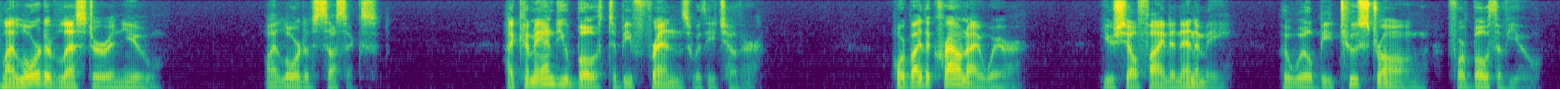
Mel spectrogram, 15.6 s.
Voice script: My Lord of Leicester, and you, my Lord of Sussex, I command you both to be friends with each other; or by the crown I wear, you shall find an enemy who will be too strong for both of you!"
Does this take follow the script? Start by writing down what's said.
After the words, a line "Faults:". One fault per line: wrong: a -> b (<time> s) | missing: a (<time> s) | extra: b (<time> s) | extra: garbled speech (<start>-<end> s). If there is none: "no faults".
My Lord of Leicester, and you, my Lord of Sussex, I command you both to be friends with each other; or by the crown I wear, you shall find an enemy who will be too strong for both of you!"
Faults:
no faults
